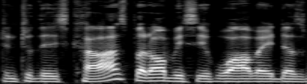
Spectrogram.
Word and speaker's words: Huawei: group owned by it's is partly owned by Hawaii I can't even say Huawei Huawei and car manufacturer Sears nice easy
